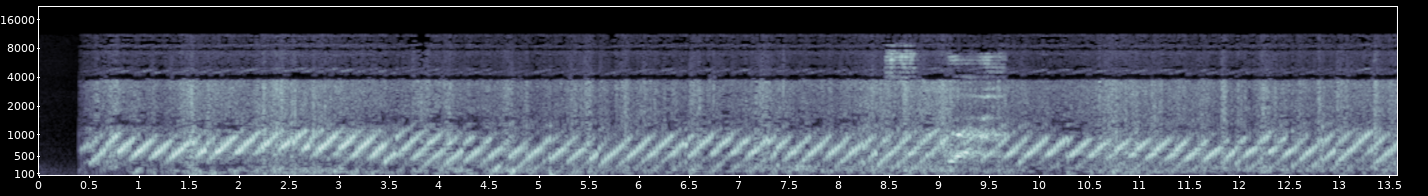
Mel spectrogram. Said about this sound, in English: Do you want to hear what HAARP sounds like? Yeah. I found this clip. I was listening to a little bit of Art Bell, and he played. I got the clip from him.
